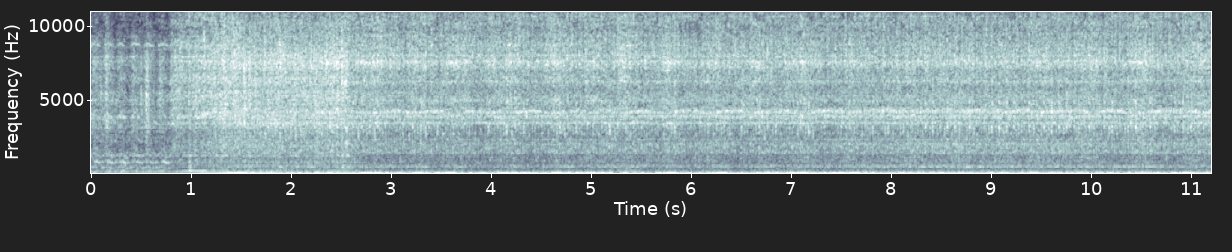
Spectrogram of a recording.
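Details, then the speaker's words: 1964 Chevy C10 on original drivetrain, first start in 30 years, bottle-fed fuel: catches and settles into a low, thin, lumpy idle under a rumble; engine sounds weak, running poorly. "sounds like it is weak as hell this thing runs like an absolu"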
